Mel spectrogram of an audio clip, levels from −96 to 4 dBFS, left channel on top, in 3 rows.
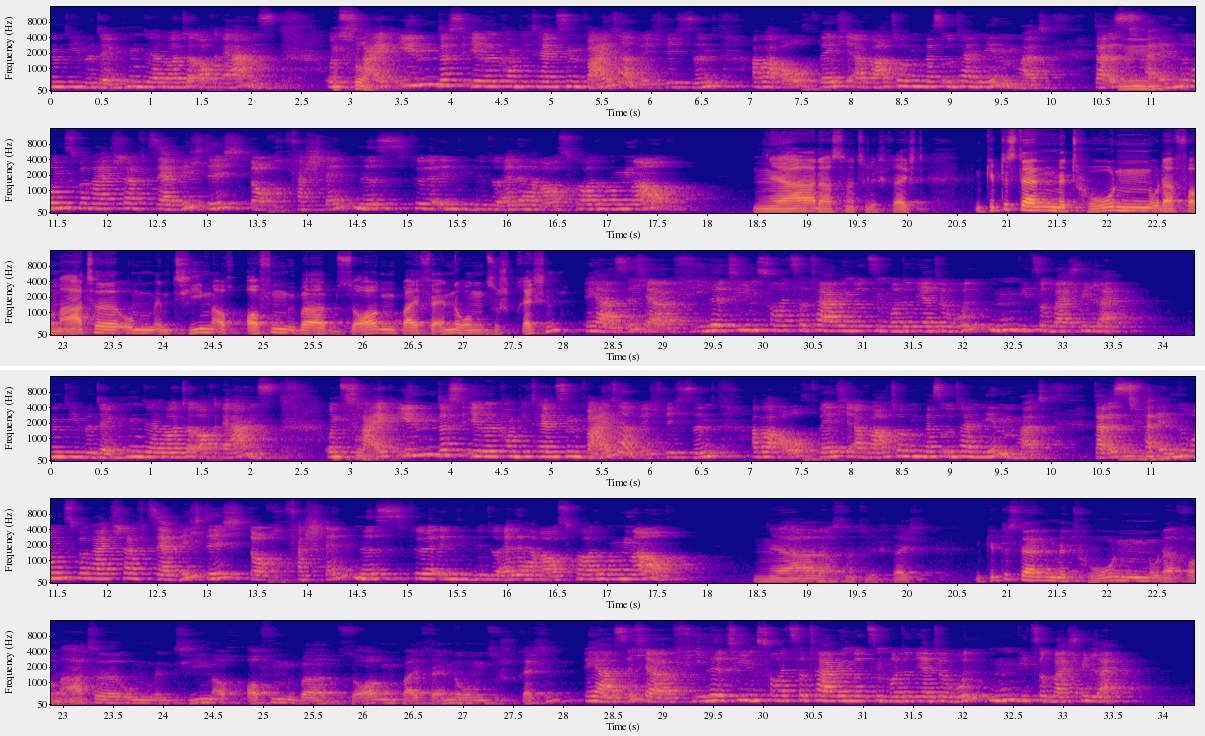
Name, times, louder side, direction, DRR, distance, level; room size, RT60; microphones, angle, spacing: voice 1, 0.0-9.8 10.4-14.7 15.1-17.6 28.2-33.5, right 2 dB, 25° right, -2 dB, 1.5 m, -32 dB
voice 2, 10.7-11.1 18.5-20.1 20.8-28.0, left 7 dB, 75° left, 14 dB, 0.3 m, -30 dB
5.3 x 4.8 x 4.7 m, 0.87 s
head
